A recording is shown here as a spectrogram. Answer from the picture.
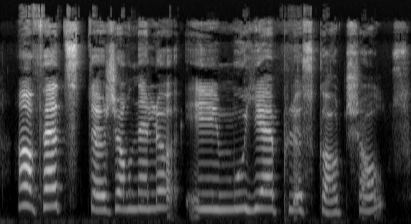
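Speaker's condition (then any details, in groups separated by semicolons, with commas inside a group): Ataxia; degenerative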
